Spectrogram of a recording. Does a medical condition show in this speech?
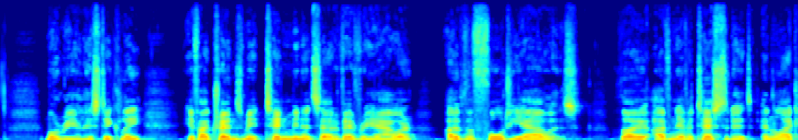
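No.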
